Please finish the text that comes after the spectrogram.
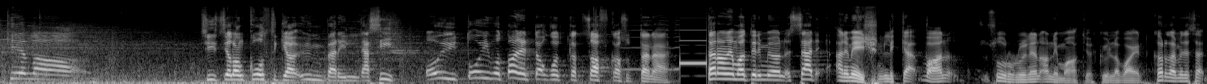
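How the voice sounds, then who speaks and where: A young YouTuber hosts his channel with a voice on the high side, reacting excitedly to animations. He gasps often and talks straight at the screen.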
